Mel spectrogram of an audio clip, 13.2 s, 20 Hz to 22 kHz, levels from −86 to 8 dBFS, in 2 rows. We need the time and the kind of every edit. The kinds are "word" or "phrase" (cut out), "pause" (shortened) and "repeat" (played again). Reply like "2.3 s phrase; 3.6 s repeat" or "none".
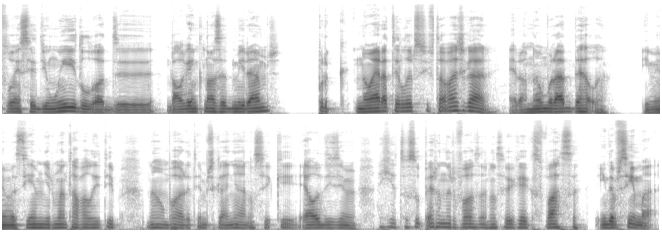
2.9 s pause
